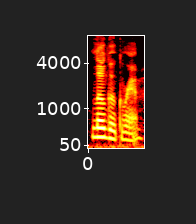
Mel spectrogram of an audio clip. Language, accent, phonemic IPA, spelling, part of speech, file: English, US, /ˈlɔː.ɡəˌɡɹæm/, logogram, noun, En-us-logogram.ogg
- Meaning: 1. A character or symbol (usually nonalphanumeric) that represents a word or phrase 2. A kind of word puzzle: a logogriph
